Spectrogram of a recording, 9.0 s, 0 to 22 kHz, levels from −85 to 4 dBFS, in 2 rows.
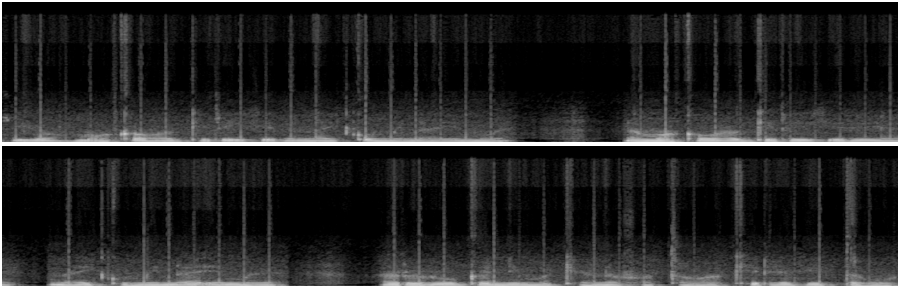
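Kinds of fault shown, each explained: Opus compression: The speech sounds plainly grainy and rough throughout, with a noisy texture instead of clean tone, though the band stays full. This likely comes from Opus in its CELT music mode at a low rate around 24 kbps, filling starved bands with noise.
Periodic USB or driver dropouts: Steady ticks run through the clip from 0.07 s to 8.94 s, one every 0.125 s, about eight per second. Each is roughly a millisecond of audio replaced by silence, around seventy in all, as something regularly stalls the bus or driver.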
